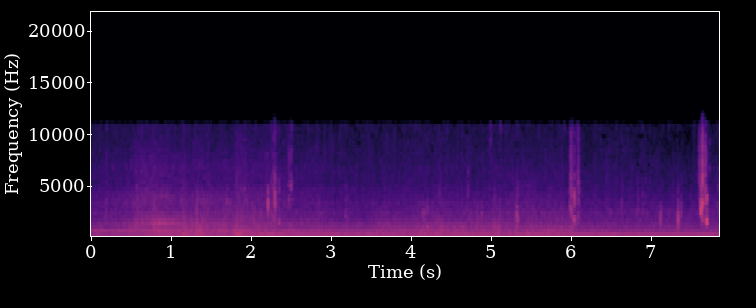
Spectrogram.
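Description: A car engine idles with a steady low hum.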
